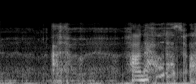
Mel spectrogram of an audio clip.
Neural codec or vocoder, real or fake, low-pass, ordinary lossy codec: autoencoder, 22.05 kHz, a latent of 192 numbers a frame, VITS, trained on many speakers; fake; 7.2 kHz; none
